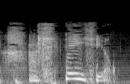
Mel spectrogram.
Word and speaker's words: hayil: Well, she brings up the Hebrew word, and it's actually spelled in English H-A-Y-I-L, but the H is a guttural sound like an axe. So it's kind of like a Cahill. – Okay. – Kind of is the pronunciation of it.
